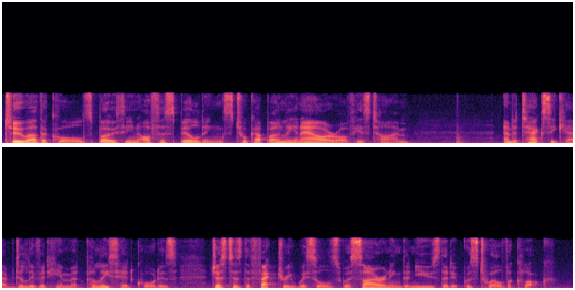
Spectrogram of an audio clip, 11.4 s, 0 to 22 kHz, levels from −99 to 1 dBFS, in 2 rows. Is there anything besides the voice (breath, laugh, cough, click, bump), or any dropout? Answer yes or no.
yes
